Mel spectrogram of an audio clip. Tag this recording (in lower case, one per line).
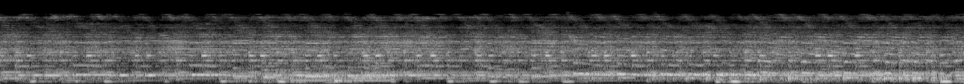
playing sitar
